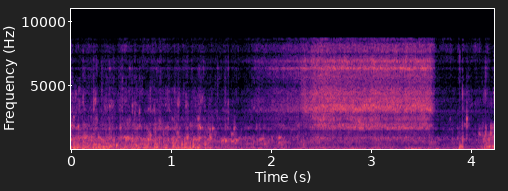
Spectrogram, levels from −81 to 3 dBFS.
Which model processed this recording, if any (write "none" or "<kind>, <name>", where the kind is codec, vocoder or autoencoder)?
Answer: codec, HILCodec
